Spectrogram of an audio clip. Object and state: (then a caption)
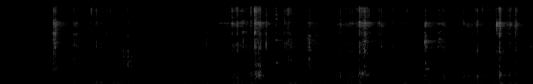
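Bar of soap being shaved. A solid rectangular white bar of soap, held in the hand, is shaved with a utility knife blade as flakes fall away. Quick, crisp scraping strokes come in a rapid series, thin and bright with almost no low end. Each stroke cuts off sharply with no ring.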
